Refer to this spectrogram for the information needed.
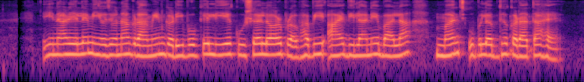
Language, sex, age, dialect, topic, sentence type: Hindi, female, 31-35, Marwari Dhudhari, banking, statement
